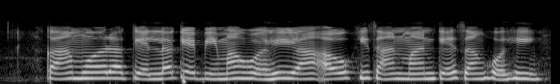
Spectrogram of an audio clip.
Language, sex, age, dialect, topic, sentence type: Chhattisgarhi, female, 18-24, Central, agriculture, question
